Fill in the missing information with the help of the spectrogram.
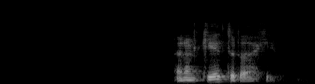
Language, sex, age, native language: Icelandic, male, 30-39, Icelandic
